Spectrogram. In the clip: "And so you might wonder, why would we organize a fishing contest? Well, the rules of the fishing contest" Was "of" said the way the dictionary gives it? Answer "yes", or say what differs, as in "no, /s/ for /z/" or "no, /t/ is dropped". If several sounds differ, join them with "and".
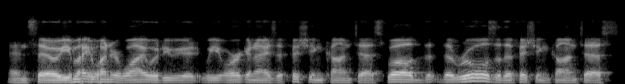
yes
